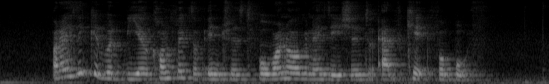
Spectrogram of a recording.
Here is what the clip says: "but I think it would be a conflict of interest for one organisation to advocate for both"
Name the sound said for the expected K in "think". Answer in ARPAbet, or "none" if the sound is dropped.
K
